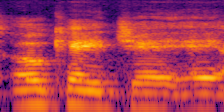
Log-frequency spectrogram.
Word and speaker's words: Okja: God, I don't know how to pronounce it, but it's OKJA.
